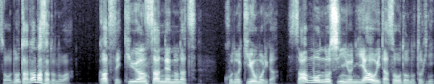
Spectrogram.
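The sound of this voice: An unforced reading voice with ordinary pitch variation over a quiet background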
